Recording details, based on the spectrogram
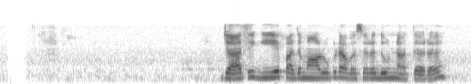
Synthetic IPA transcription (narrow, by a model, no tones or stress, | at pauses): d͡ʒaːt̪iɡijepɐd̪ɐmaːɾuːkɐʈəɐʋɐsəɾəd̪unːɐt̪əɾə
